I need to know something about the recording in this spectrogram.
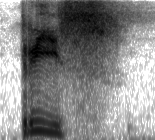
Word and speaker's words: TRIZ: So any structured solution for this thing, it is trees. It must be pronounced as trees, not trees.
